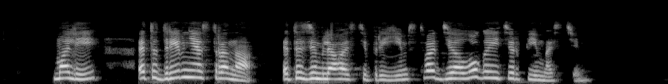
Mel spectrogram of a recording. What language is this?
Russian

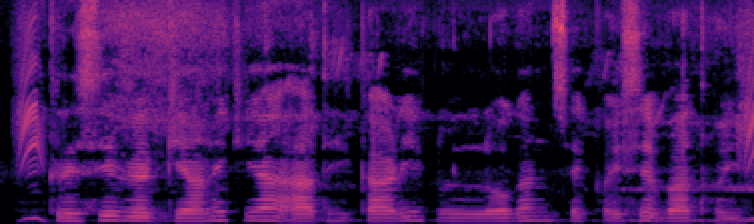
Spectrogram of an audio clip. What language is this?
Bhojpuri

